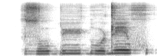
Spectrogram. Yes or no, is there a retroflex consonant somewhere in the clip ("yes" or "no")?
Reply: yes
